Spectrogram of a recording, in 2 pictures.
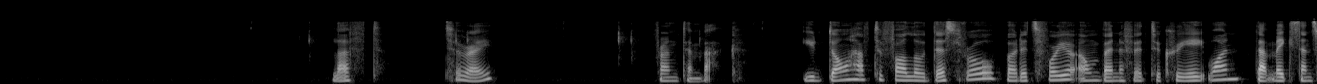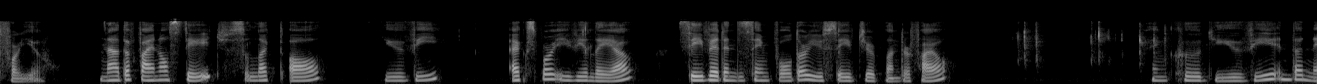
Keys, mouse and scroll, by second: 0.1-1.9 drag, 3.0 l, 6.2 l, 7.5 click, 14.9-16.2 drag, 17.0-26.3 drag.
